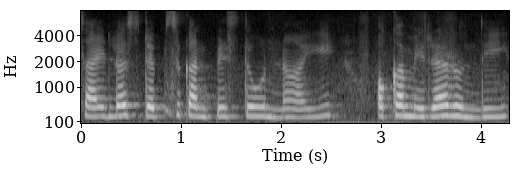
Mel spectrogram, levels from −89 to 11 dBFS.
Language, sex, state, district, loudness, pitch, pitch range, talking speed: Telugu, female, Andhra Pradesh, Sri Satya Sai, -17 LUFS, 245 Hz, 235-260 Hz, 110 wpm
